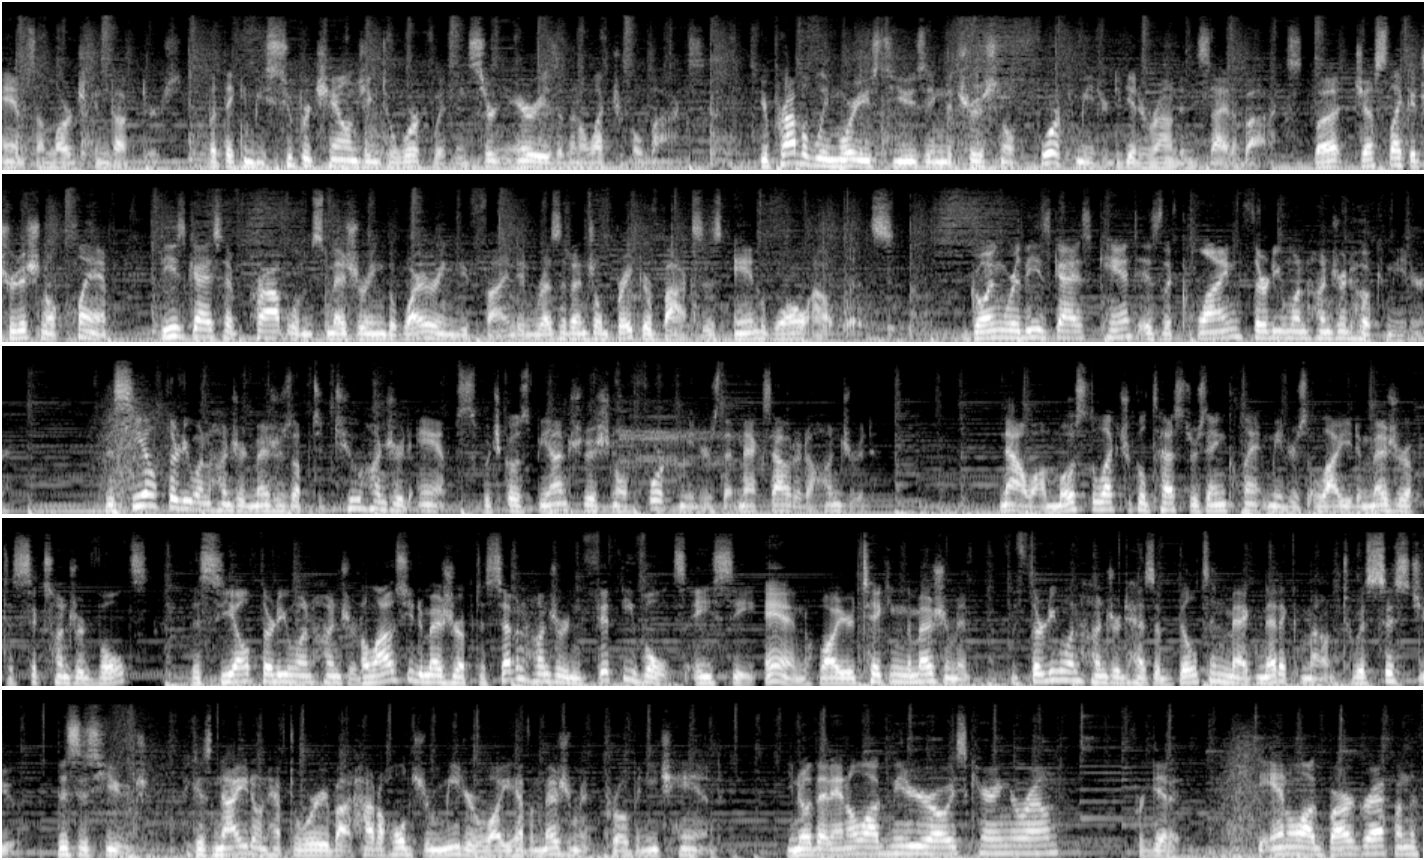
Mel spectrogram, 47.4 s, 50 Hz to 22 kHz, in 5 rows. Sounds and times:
Speech: 0:00.0 - 0:19.0, 0:19.6 - 0:24.8, 0:25.6 - 0:47.3
Music: 0:00.0 - 0:47.3.

